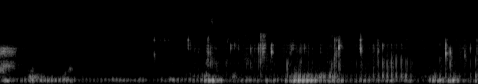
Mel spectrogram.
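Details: Rescue kittens at the Tiny Kittens Society during a late-night visit, heard through a live-streaming cam: a steady low rumbling purr pulses throughout, overlaid with scattered soft clicks, rustles and brief higher mewing fragments.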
